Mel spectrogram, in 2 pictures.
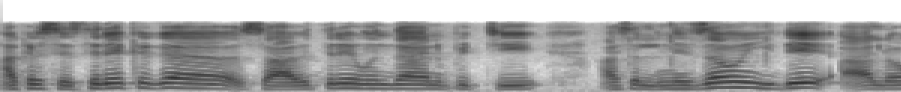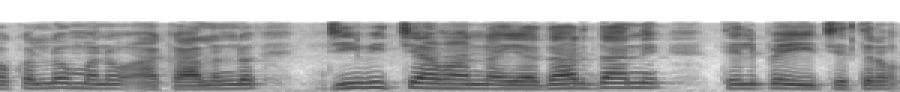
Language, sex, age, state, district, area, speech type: Telugu, female, 45-60, Andhra Pradesh, Krishna, rural, spontaneous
